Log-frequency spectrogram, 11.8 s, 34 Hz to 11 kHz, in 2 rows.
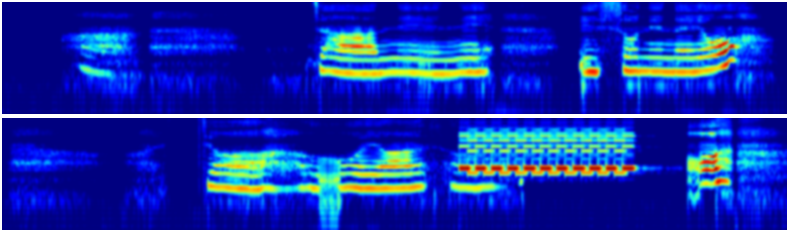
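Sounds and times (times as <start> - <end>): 
speech: 2.4 - 3.7, 4.3 - 5.8, 7.4 - 9.6, 11.0 - 11.6
telephone bell ringing: 9.3 - 10.9.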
